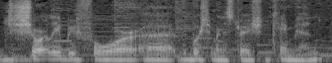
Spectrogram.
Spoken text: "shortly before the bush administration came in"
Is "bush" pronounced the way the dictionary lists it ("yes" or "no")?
yes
